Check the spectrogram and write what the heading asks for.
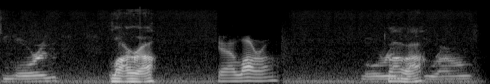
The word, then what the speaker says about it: Lara: There's no U in her name. It's Lara. Yeah, it's Lara Croft. It's not Laura. It's Lauren. Lara.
